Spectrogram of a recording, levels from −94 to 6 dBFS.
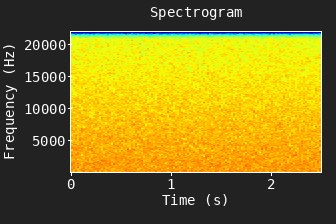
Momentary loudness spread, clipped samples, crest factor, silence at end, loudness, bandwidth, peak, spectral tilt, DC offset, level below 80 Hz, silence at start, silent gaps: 0 LU; 9%; 6 dB; 0 s; -4 LUFS; over 20 kHz; 0 dBFS; -0.5 dB/octave; under 0.1%; -28 dBFS; 0 s; none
